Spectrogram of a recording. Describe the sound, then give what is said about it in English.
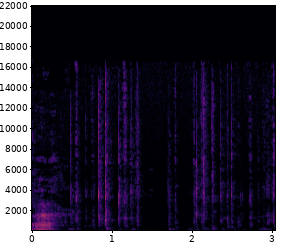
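Typing on a computer keyboard: many quick, light keystrokes in uneven bursts, with a brief silent gap partway through before the tapping resumes. “There we go. We have to type it on now.”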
